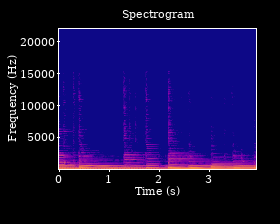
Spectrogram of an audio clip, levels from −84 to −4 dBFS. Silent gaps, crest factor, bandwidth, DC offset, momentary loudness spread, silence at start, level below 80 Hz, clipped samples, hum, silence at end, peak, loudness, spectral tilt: none; 12 dB; 11.5 kHz; under 0.1%; 9 LU; 0 s; -60 dBFS; under 0.1%; none; 0 s; -16 dBFS; -31 LUFS; -10 dB/octave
